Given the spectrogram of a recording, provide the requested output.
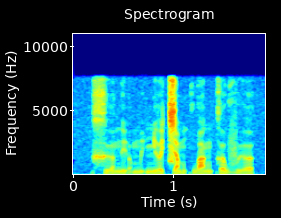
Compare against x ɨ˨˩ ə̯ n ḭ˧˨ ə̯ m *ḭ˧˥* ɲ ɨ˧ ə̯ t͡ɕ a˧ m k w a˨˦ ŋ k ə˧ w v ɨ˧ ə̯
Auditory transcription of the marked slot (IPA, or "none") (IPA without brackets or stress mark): ḭ˧˨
